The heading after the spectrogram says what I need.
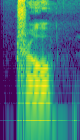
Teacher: I may have a stop like true, because T is the sound which start from an alveolar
